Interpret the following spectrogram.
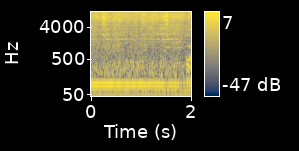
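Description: Steady low hum with an even airy hiss, the kind of constant drone a commercial kitchen's extractor fan makes while running.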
